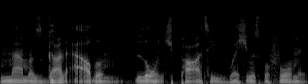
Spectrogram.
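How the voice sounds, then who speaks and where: A man with a very deep, low pitch and mostly level intonation. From England, East London. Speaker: DJ and creative collective co-founder. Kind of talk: casual chat.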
